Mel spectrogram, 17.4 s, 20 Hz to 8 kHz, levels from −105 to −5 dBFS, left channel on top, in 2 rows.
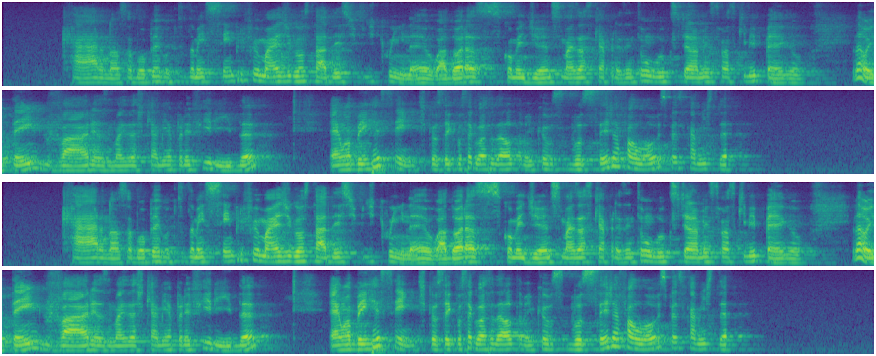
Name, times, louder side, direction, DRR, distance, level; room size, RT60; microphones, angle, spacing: voice 1, 0.6-11.3 11.6-16.0, right 3 dB, 75° right, 6 dB, 1.6 m, -28 dB
28.0 x 27.0 x 4.3 m, 0.62 s
head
